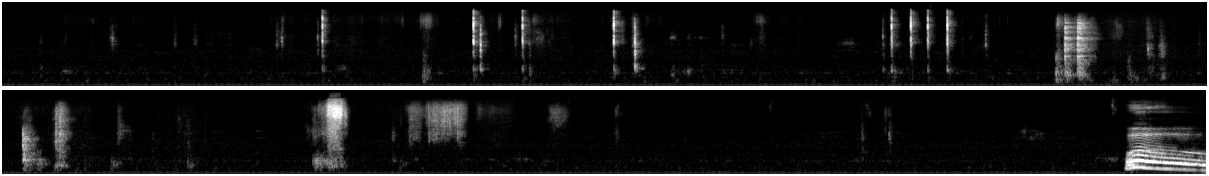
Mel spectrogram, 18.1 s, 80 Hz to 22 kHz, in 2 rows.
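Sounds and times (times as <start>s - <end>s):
faint steady hum: 0.0s - 18.0s
mouse and keyboard clicks: 4.6s - 5.5s, 6.6s - 7.4s.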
